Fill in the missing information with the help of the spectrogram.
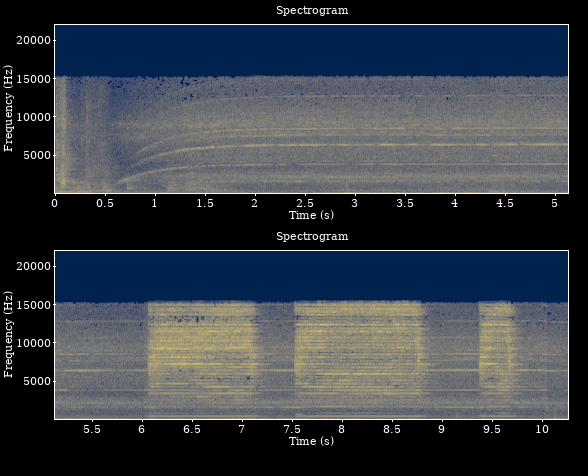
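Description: A high-pitched rotary grinding tool whines steadily as a woman glass engraver engraves glass in a glass-cutting workshop, then cuts in with three loud, harsh bursts of abrasive grinding against the glass, with no one speaking.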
